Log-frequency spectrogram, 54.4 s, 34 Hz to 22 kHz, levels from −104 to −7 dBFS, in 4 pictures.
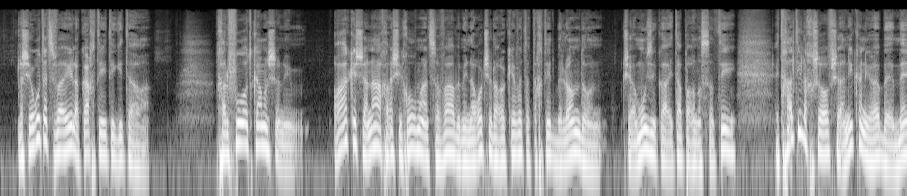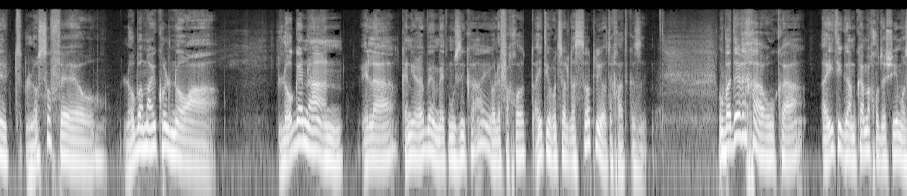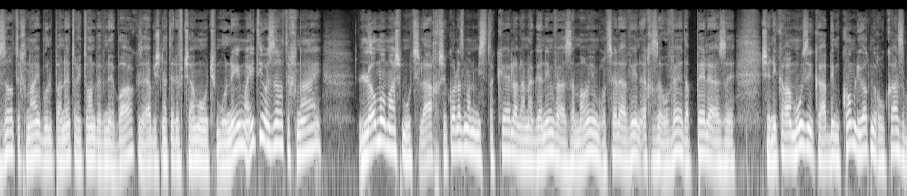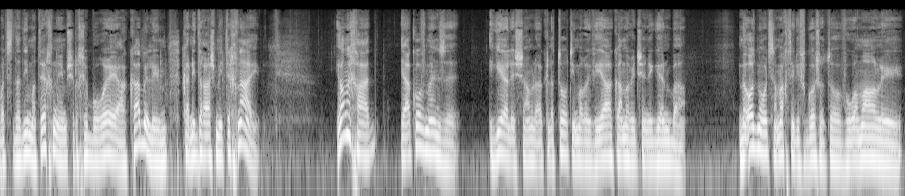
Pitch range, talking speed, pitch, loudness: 105-135 Hz, 125 wpm, 115 Hz, -15 LUFS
